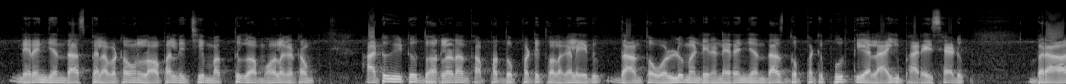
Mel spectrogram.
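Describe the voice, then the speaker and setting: Deep-voiced male storyteller. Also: fairly bright tone. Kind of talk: scripted story narration.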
